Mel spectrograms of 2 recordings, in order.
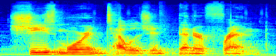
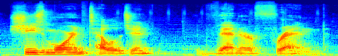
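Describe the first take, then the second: No difference in how they are said.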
